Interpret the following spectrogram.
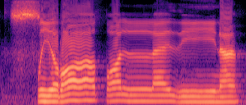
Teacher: Kemudian pada lafal ta, ya, ta juga termasuk huruf isti'la dan huruf idbaq, maka harus menebal dalam pelafalannya.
